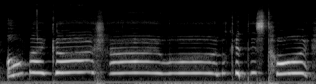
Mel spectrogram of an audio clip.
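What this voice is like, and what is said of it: High-pitched exaggerated baby talk. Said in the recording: “baby voice ... there's this high pitch, kind of like very exaggerating”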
